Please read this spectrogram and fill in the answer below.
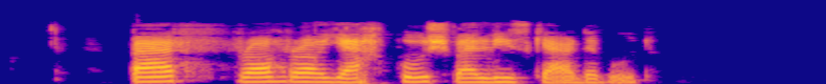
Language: Persian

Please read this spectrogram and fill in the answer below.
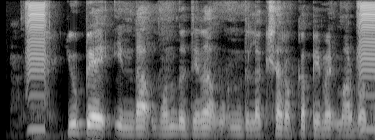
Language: Kannada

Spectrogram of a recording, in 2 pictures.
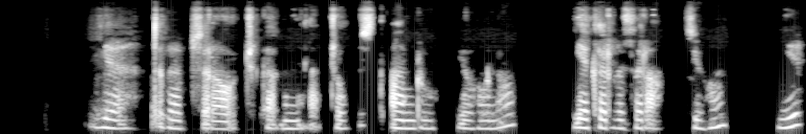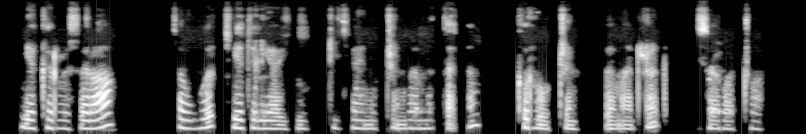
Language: Amharic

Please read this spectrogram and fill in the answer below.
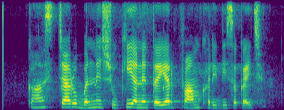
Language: Gujarati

